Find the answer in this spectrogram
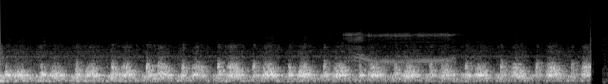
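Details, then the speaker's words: Normal fetal heart sounds on handheld Doppler, probe on lower abdomen with gel, mother lying on back or left side: rapid, regular whooshing heartbeat about 150–170 per minute; normal range 110–160, usually heard from second trimester. "normal fetal heart rate is 11 to 160 beats per minute usually you can hear fetal heart sounds from second trimester"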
